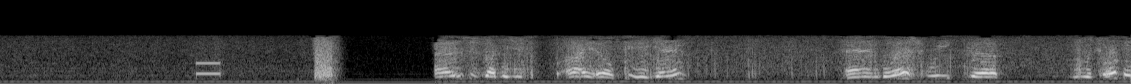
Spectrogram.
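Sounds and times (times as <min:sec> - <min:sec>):
two-tone radio beep: 0:02.0 - 0:02.3
brief loud burst of radio static: 0:02.8 - 0:03.6, 0:04.3 - 0:11.2
steady band-limited radio hiss: 0:02.9 - 0:03.5, 0:04.3 - 0:11.2
speech: 0:04.8 - 0:07.0, 0:08.8 - 0:10.1, 0:10.7 - 0:11.2.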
